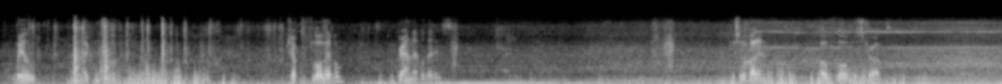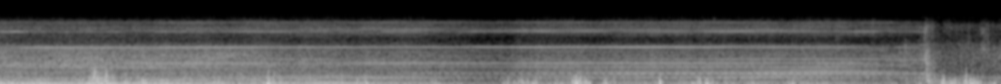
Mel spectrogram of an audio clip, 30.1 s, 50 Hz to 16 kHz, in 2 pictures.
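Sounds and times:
hydraulic lift humming: 0:10.2 - 0:29.4.

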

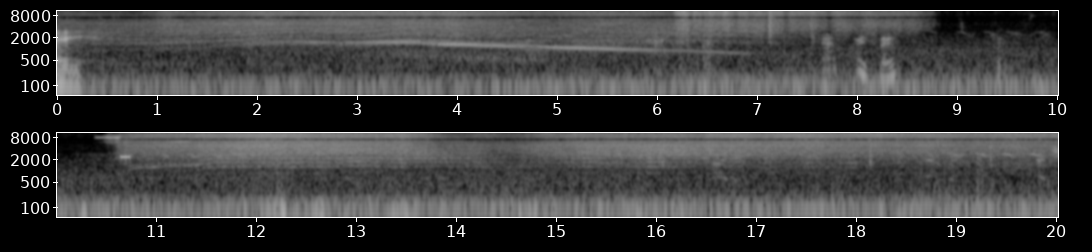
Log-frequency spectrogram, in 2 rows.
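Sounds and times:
model airplane motor whine: 0:00.0 - 0:08.8, 0:10.4 - 0:20.0
low steady rumble: 0:00.0 - 0:20.0.

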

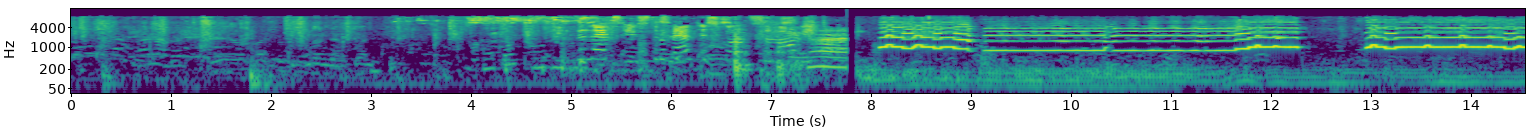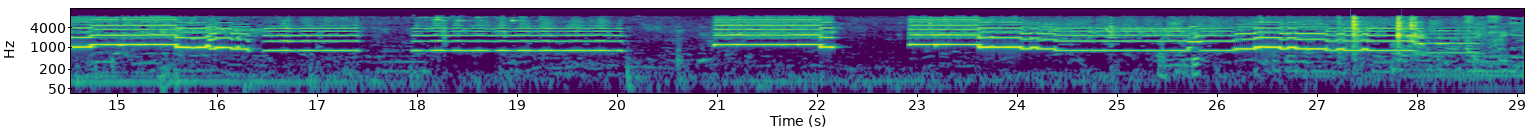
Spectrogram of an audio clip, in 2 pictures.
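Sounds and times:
flute playing slow melody: 0:07.9 - 0:20.2, 0:20.8 - 0:28.9.

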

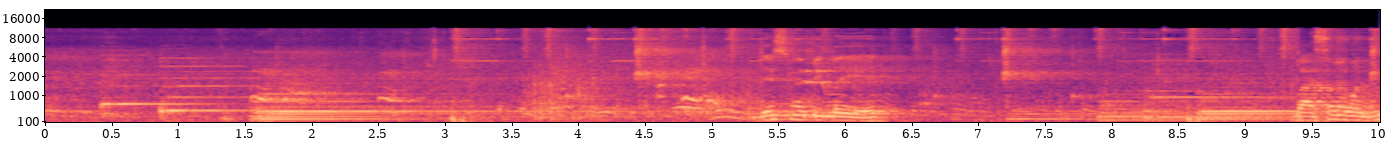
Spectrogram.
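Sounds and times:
keyboard playing held notes: 0:00.1 - 0:10.0.

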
